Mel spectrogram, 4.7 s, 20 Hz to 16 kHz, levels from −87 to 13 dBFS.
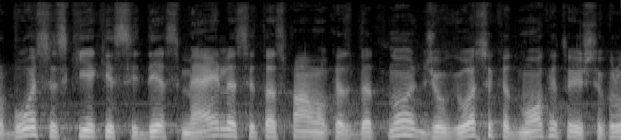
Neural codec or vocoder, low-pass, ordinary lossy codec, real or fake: none; 14.4 kHz; AAC, 96 kbps; real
